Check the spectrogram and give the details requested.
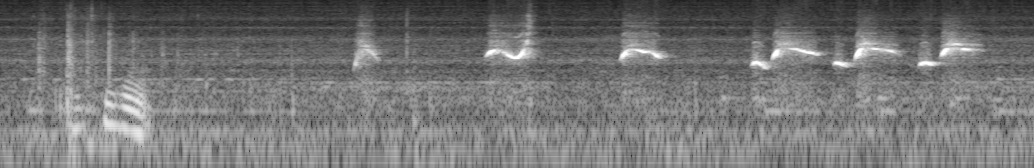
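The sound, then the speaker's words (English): A series of short, rising-and-falling whistled notes repeats in uneven bursts, clear, after a brief low rumble and soft voices at the start. “You hear whistling.”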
